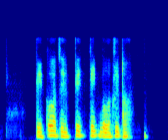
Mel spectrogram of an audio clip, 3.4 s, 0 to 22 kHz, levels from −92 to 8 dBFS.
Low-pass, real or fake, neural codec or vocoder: 7.2 kHz; fake; codec, 16 kHz, 1 kbps, FreqCodec, smaller model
